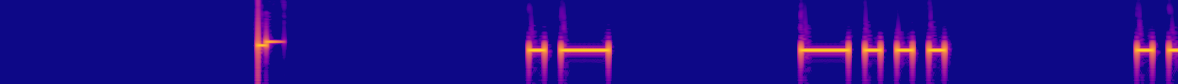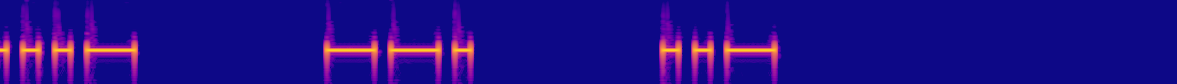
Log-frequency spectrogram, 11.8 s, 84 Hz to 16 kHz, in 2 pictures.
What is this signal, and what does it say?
Morse code, heard as a keyed tone, about 15 wpm, spaced as for 7 wpm, 700 Hz. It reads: AB4GU
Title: USA Call Signs - 4x Character Spacing - 15wpm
